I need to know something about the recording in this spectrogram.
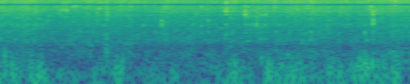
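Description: Wind buffeting the microphone in uneven gusts, over a steady hiss of small waves lapping at the shore.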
